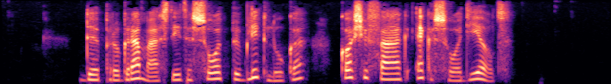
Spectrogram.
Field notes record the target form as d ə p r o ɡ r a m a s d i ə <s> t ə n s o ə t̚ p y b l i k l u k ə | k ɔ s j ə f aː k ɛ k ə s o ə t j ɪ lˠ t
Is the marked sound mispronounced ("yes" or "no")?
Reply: yes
